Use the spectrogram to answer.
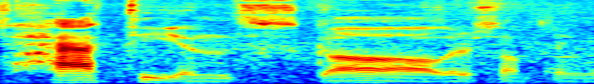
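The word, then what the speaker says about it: Sköll: not actually an eclipse so pronounced roughly skull old norse skull one who mocks so that's interesting and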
